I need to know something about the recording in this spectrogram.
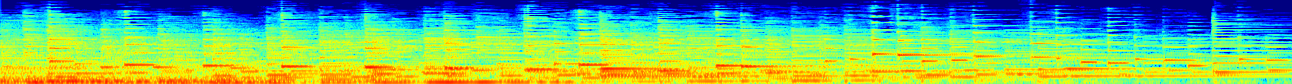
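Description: Two pianos improvising together in a Latin style, a dense run of notes over a busy low bass line. About halfway through the bass drops away, leaving held notes and figures in the middle and upper registers.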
